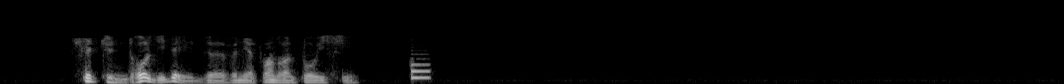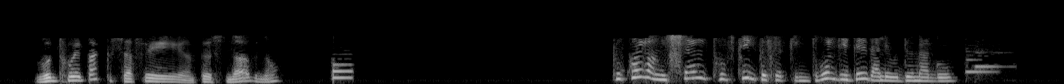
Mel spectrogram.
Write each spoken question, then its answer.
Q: Pourquoi Jean-Michel trouve-t-il que c'est une drôle d'idée d'aller aux deux magots?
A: Parce que ça fait un peu snob?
